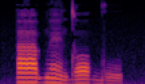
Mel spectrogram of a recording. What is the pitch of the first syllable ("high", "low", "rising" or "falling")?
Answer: high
